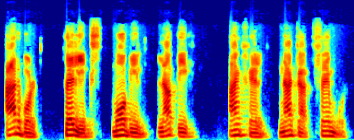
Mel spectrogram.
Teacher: las Llanas o graves en cambio son aquellas que en las que la sílaba tónica esa sílaba fuerte digamos es la penúltima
